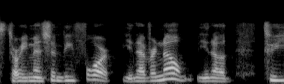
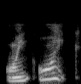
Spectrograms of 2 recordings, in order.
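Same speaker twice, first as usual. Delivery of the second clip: louder, playful oink oink; mock pig oink; 3 semitones higher, 5 dB louder than usual. Voicing the pig in the farmhouse fable, louder mock oink. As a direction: grunt it out like a farm pig. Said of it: "the pig says".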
